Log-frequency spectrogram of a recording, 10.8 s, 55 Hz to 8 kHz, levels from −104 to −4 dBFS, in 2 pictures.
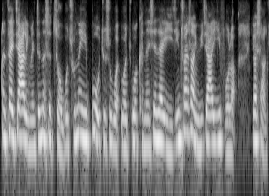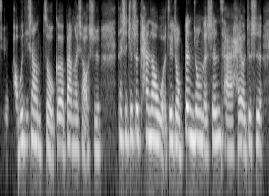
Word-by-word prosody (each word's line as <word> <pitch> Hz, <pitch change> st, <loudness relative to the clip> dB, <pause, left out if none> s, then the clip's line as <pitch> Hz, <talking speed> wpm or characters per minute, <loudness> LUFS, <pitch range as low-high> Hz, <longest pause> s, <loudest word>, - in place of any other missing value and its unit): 在 255 Hz, -3 st, +4 dB
家 240 Hz, 0 st, +7 dB
里 210 Hz, -, +2 dB
面 185 Hz, 0 st, -5 dB
真 230 Hz, -, 0 dB
的 245 Hz, -, +1 dB
是 245 Hz, +1 st, -1 dB
走 215 Hz, -6 st, -2 dB
不 200 Hz, -, -6 dB
出 230 Hz, +4 st, -5 dB
那 255 Hz, -, 0 dB
一 230 Hz, -, +6 dB
步， 235 Hz, -1 st, -1 dB
就 215 Hz, +1 st, -7 dB
是 215 Hz, -, -4 dB
我 185 Hz, -2 st, -4 dB
我 195 Hz, -1 st, -3 dB
我 215 Hz, -1 st, 0 dB
可 205 Hz, -, -9 dB
能 195 Hz, 0 st, -5 dB
现 230 Hz, +3 st, +3 dB
在 220 Hz, -1 st, +5 dB
已 180 Hz, -4 st, -3 dB
经 215 Hz, +6 st, 0 dB
穿 275 Hz, +4 st, 0 dB
上 270 Hz, -5 st, +1 dB
瑜 190 Hz, 0 st, -4 dB
伽 215 Hz, 0 st, +2 dB
衣 215 Hz, +1 st, 0 dB
服 200 Hz, -6 st, -6 dB
了， 160 Hz, -2 st, -6 dB, 0.3 s
要 225 Hz, -, +3 dB
想 220 Hz, 0 st, -3 dB
去 -, -, -17 dB
跑 185 Hz, -, -6 dB
步 215 Hz, -, +1 dB
机 220 Hz, -1 st, -2 dB
上 215 Hz, -3 st, -1 dB
走 175 Hz, -5 st, -2 dB
个 200 Hz, +4 st, 0 dB
半 205 Hz, +1 st, -1 dB
个 190 Hz, 0 st, -5 dB
小 -, -, -5 dB
时， 175 Hz, 0 st, -6 dB, 0.3 s
但 245 Hz, -, -2 dB
是 240 Hz, -, -1 dB
就 250 Hz, -, -3 dB
是 250 Hz, 0 st, +2 dB
看 255 Hz, +1 st, +1 dB
到 235 Hz, -2 st, +5 dB
我 200 Hz, -4 st, 0 dB
这 225 Hz, 0 st, +2 dB
种 205 Hz, -4 st, 0 dB
笨 255 Hz, +2 st, +5 dB
重 230 Hz, -1 st, +3 dB
的 180 Hz, -3 st, -1 dB
身 230 Hz, +5 st, 0 dB
材， 195 Hz, -6 st, -2 dB
还 190 Hz, +3 st, -4 dB
有 200 Hz, -2 st, 0 dB
就 210 Hz, -, -3 dB
是 210 Hz, -1 st, -2 dB
215 Hz, 345 characters per minute, -22 LUFS, 190-230 Hz, 0.3 s, 家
